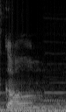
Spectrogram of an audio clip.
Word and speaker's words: golem: Ulysseal had their own golems, and is it Gollum or Gallum? It's Gollum. Well, I pronounce it Gollum anyway.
